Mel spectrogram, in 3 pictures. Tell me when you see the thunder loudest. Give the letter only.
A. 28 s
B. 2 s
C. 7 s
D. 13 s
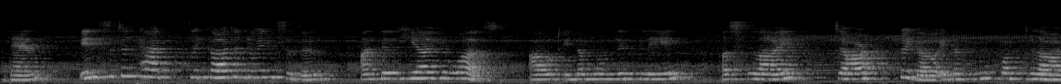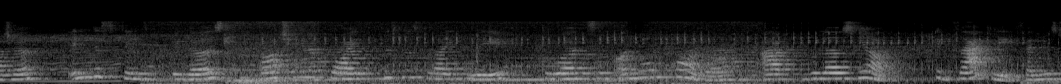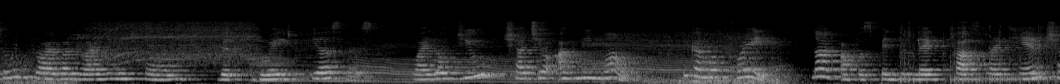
D.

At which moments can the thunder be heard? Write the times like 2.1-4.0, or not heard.
12.8-13.8, 27.2-29.0.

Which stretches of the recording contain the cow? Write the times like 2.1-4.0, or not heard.
12.0-18.3.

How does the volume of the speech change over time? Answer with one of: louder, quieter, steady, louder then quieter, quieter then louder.
steady.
